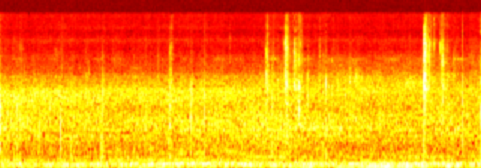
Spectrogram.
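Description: Faint, scattered clicks and scrapes of a garden rake dragging through gravel, over a steady low hum.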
